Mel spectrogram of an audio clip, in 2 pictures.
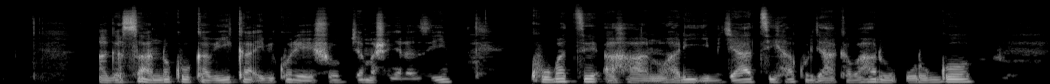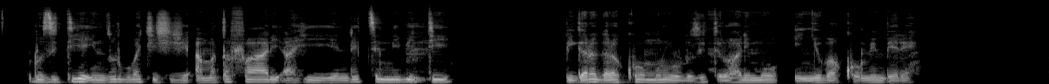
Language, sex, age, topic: Kinyarwanda, male, 18-24, government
